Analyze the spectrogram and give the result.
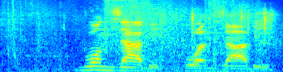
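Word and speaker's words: Bwonsamdi: And his particular patron Loa is Kwanzabi, of how do you pronounce that? Bwanzabi. Bwanzabi is the Loa of the dead.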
